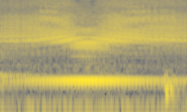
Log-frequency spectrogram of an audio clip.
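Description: Near silence: a faint, steady low hum from the sound system that swells slightly midway, with the microphone apparently cut out.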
